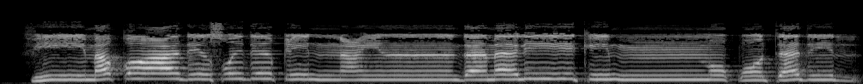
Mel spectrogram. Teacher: حرف قاف و دال اینها قلقله دارند که قلقله لطیف هست، قلقله کوچک یا قلقله صغرا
